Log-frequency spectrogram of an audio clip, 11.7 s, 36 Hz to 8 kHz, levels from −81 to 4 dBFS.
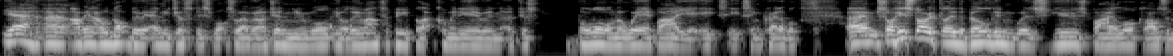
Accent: British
